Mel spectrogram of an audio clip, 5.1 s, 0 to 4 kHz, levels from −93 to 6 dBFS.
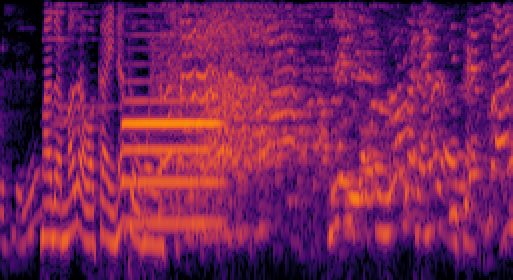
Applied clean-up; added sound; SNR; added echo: classical method log-MMSE.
